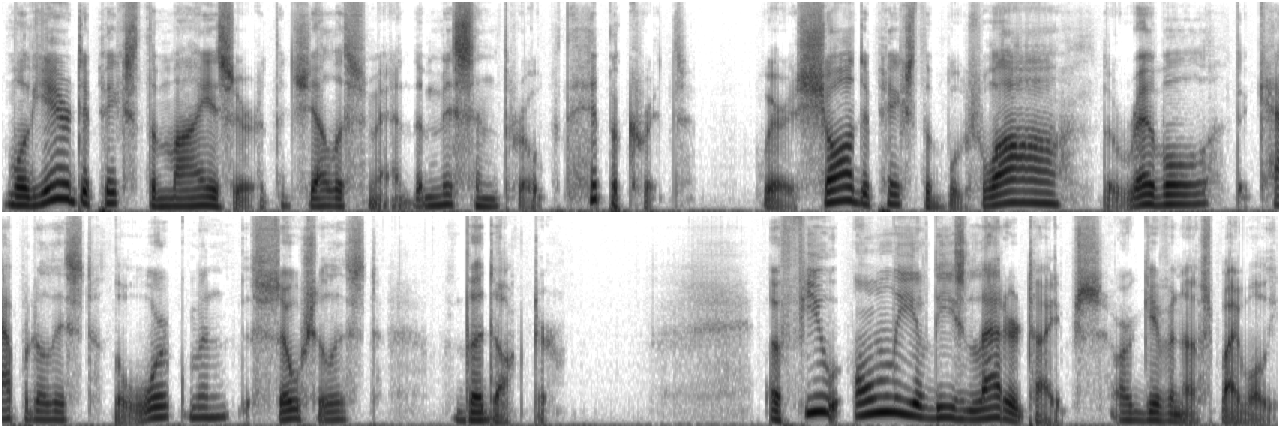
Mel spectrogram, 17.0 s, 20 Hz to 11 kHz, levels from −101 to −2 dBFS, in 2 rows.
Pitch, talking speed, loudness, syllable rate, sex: 150 Hz, 135 wpm, -18 LUFS, 5.0 syllables/s, male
